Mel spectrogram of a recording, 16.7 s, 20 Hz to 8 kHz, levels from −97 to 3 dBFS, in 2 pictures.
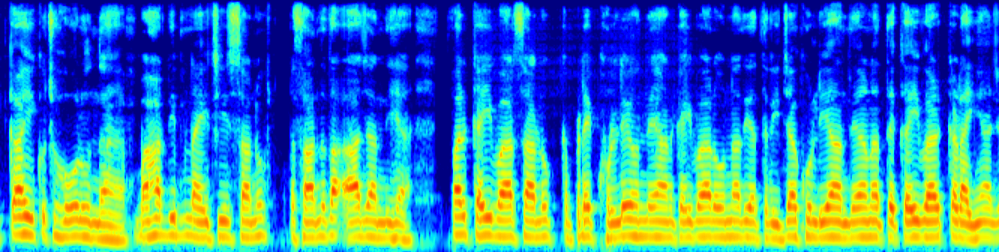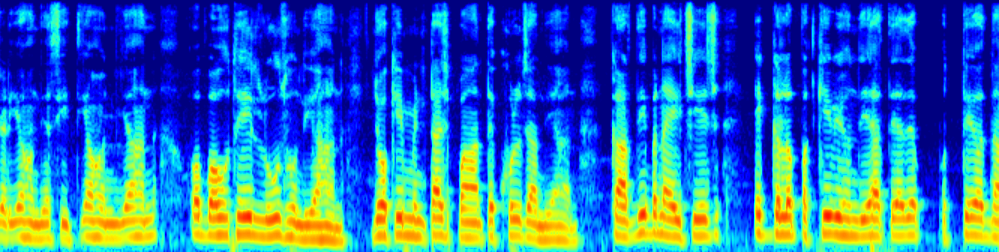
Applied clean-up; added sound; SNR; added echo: neural mask model Resemble Enhance denoiser.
